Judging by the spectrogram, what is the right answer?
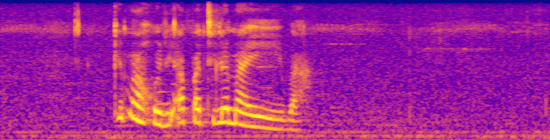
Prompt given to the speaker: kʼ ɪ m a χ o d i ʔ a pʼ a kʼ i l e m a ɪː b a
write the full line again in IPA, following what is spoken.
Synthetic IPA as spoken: kʼ ɪ m a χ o d i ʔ a pʼ a tʼ i l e m a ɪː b a

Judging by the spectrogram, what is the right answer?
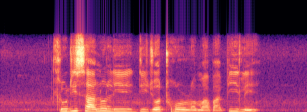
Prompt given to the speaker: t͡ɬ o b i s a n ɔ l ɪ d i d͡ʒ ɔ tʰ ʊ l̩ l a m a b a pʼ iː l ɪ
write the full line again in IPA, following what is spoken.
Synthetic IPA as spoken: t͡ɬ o d i s a n ɔ l ɪ d i d͡ʒ ɔ tʰ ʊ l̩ l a m a b a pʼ iː l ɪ

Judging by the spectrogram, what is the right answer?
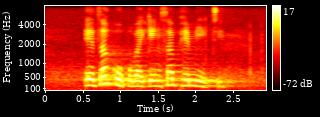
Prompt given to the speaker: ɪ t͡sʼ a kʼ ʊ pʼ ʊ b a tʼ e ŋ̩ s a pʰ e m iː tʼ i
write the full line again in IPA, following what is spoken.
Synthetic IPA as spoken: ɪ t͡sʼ a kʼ ʊ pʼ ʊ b a kʼ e ŋ̩ s a pʰ e m iː tʼ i

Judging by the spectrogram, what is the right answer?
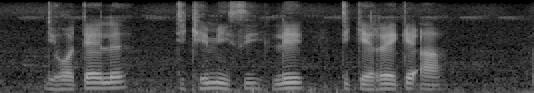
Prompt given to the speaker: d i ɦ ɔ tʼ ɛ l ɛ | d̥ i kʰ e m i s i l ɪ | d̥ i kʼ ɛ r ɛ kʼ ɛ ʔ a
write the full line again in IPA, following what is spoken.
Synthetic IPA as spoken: d i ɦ ɔ tʼ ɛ l ɛ | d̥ i kʰ e m i s i l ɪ | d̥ i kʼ ɛ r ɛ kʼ ɛ ʔ a

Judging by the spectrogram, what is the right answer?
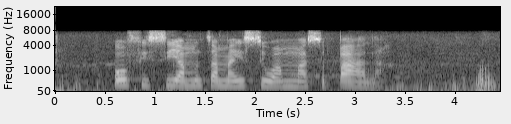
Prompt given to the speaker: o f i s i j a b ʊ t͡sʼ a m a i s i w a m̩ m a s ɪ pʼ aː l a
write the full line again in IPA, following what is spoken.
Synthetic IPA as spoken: o f i s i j a m ʊ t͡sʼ a m a i s i w a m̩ m a s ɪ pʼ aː l a

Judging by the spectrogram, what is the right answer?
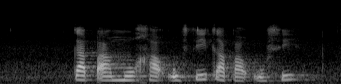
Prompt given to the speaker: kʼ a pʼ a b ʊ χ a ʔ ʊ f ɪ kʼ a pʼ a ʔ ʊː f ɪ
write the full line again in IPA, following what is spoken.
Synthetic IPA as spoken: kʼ a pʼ a m ʊ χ a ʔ ʊ f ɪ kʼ a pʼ a ʔ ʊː f ɪ

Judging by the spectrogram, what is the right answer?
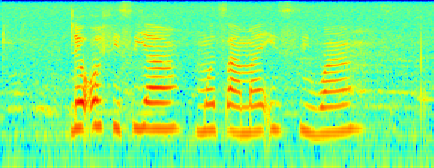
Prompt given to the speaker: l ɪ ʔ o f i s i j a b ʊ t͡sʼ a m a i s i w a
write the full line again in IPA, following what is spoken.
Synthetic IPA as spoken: l ɪ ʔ o f i s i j a m ʊ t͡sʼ a m a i s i w a

